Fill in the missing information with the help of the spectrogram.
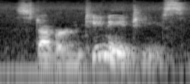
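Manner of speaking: usual speaking voice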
